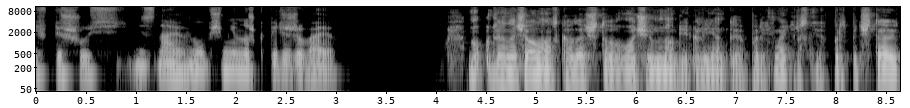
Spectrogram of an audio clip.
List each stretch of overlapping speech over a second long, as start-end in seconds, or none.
none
